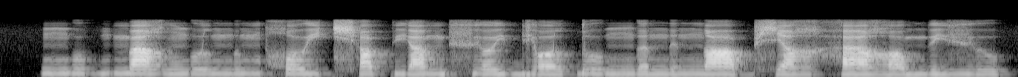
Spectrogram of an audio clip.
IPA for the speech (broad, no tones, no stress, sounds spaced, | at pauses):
ŋ u b m a ʁ ŋ u l m ɪ m χ u j t͡ɕʰ ɑ p j a m fʲ ɔ j b j ɔ l ɗ u ŋ ə n ɪ n ɑ b ɕ a ʁ h a ʁ ɔ mʲ ə j vʲ u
